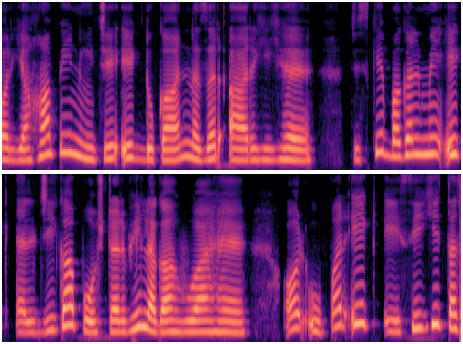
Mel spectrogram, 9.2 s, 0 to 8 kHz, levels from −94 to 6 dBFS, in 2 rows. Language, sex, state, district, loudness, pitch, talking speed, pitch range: Hindi, female, Goa, North and South Goa, -17 LUFS, 205 Hz, 195 wpm, 195-280 Hz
